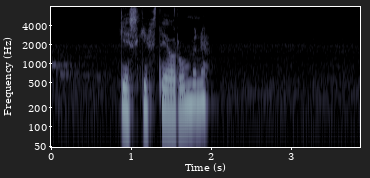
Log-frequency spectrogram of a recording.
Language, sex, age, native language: Icelandic, female, 20-29, Icelandic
